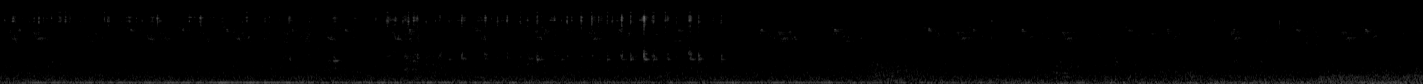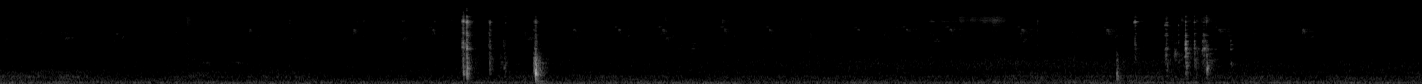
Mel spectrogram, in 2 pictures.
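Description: Small birds chirping steadily in the background. There are a few sharp clicks, two close together about two-thirds of the way in and a short cluster near the end.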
